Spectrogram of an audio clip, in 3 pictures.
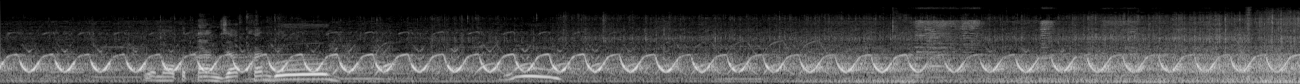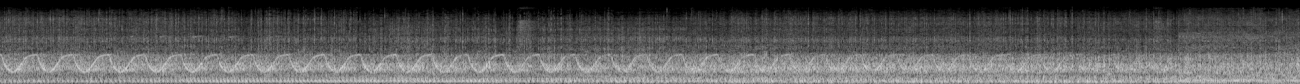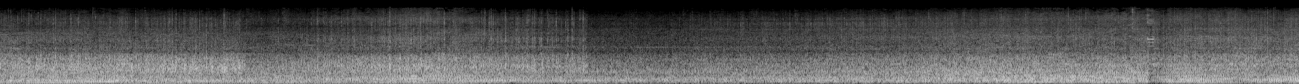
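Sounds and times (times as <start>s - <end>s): fast warbling siren: 0.0s - 26.4s.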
